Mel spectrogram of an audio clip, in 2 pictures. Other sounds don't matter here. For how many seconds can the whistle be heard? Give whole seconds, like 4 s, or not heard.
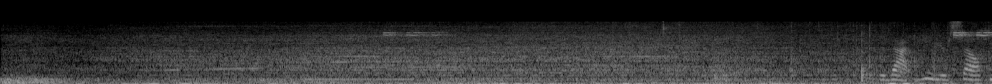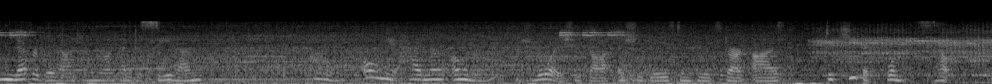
2 s.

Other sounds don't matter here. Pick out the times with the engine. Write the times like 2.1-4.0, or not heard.
0.0-19.8.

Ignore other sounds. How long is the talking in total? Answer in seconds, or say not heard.
10 s.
